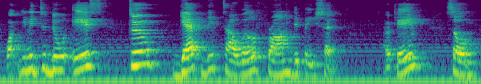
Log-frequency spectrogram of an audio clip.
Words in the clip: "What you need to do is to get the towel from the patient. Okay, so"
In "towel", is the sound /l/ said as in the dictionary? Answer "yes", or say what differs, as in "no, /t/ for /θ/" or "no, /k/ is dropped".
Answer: yes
